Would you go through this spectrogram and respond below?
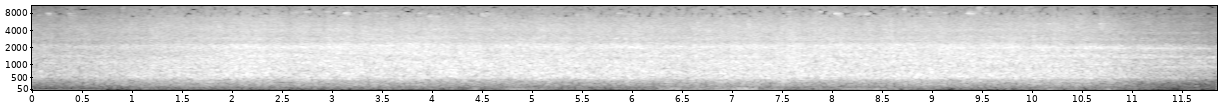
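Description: A freight train of empty cars passes eastbound, a loud, steady rolling roar with faint clickety-clack that swells in and holds for several seconds before easing slightly at the end.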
